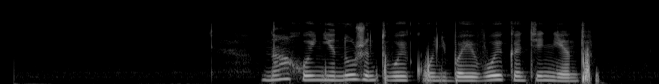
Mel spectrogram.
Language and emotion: Russian, neutral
